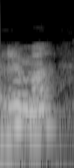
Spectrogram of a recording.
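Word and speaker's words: rhema: Vamos con la palabra llamada rema. R-H-E-M-A. Así se escribe, se pronuncia rema.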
